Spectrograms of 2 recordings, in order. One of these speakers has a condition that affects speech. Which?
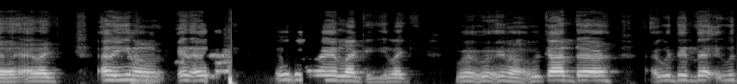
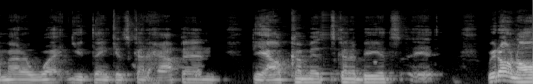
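The first: cerebral palsy; present from birth, muscles do not work properly; lifelong condition.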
